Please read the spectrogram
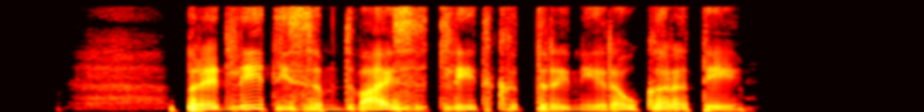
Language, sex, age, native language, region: Slovenian, female, 30-49, Slovenian, Central Slovenia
